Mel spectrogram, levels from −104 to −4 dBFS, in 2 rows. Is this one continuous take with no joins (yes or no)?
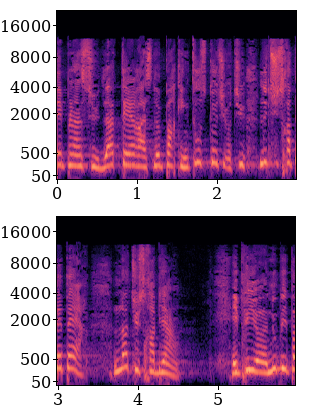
yes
